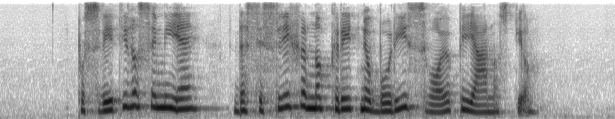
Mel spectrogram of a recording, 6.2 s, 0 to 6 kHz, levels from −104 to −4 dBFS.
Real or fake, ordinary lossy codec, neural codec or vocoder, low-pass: fake; none; codec, 16 kHz, 4 kbps, FunCodec, trained on LibriTTS, 50 frames a second; 5.4 kHz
